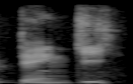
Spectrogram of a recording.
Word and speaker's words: dengue: Okay students, हमारे पास जो next हमारी जो डिजीज है वो है डेंगी यानी डेंगू, जिसे यहाँ तो आपको प्रोनाउंसिएशन डेंगू मिलेगी। हमने अक्सर आम जो लैंग्वेज में डेंगी सुना हुआ है स्टूडेंट, ये भी आपकी मच्छर की वजह से ही होती है।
